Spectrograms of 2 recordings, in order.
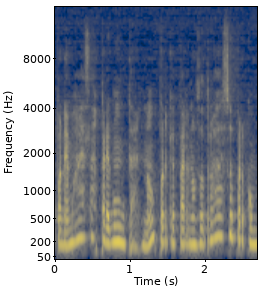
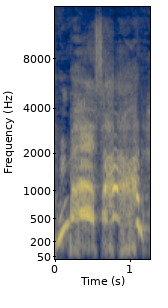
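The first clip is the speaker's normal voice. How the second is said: sudden yell. Retold or imitated. Stressed mother yelling at son over brushing teeth, sudden shout. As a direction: explode from nagging into a yell. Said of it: "pasaste de la nada a los gritos".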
